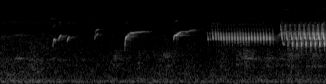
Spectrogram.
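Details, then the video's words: Canary lure song for young canaries: faint scattered upslurred chirps against background noise, then two loud buzzy fast trills near the end. "KENARI GACOR PANJANG Cuit Cuit EMOSI, Pancingan Kenari Paud Belajar Bunyi"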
